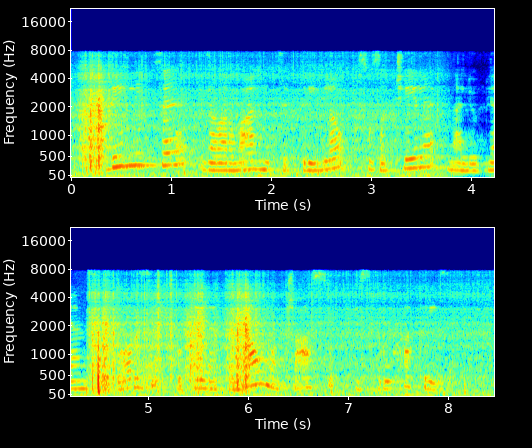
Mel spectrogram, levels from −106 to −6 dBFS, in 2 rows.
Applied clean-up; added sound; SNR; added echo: none; Crackle; -1 dB; reverberation time 1.1 s.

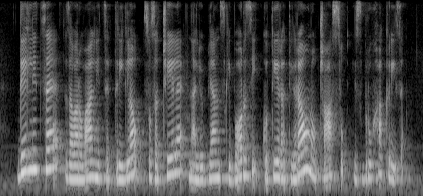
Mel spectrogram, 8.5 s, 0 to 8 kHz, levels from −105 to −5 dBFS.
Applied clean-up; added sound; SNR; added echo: none; none; none; none.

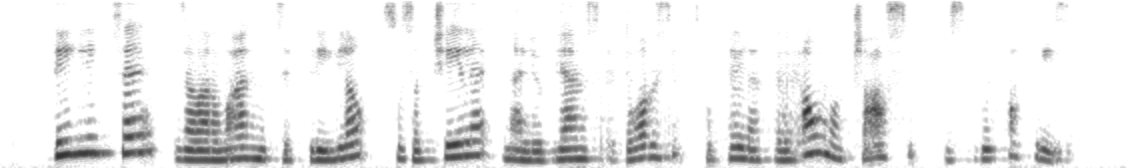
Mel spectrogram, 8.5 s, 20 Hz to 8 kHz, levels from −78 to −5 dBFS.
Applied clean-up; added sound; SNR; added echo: neural mask model DeepFilterNet 3.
